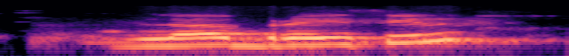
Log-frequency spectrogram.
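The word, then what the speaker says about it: le Brésil: Le Brazil. Very good. Le Brazil. Zeal. This I is to be pronounced as E. So it will be Le Brazil.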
